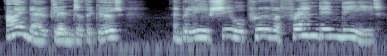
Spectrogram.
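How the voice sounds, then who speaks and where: A soft-hearted tin man from a children's story, as a narrator puts him on, speaks in a raised voice. He is earnest, sympathetic and a little proud. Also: mid-range voice, expressive, normal speed, pitched above the performer's own voice, natural voice.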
